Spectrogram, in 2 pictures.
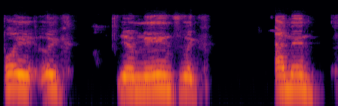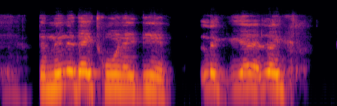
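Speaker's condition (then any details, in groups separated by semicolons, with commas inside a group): Cerebral palsy; from birth, scoliosis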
